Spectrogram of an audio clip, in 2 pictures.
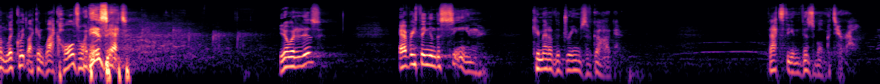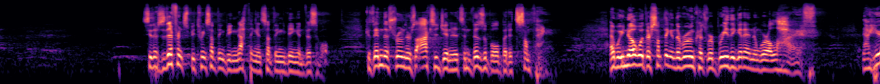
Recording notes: speaks on TBN's Praise at Mosaic Conference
